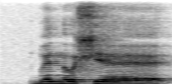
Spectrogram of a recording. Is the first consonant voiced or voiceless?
voiced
